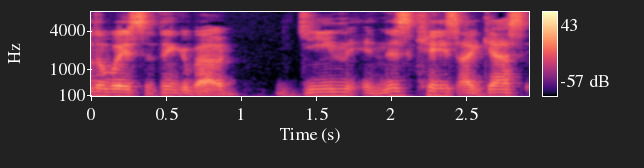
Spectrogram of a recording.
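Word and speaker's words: 銀: And remember, it's not pronounced gin. I know that looks like gin to a lot of you English speakers, but it's not. It's gin.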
